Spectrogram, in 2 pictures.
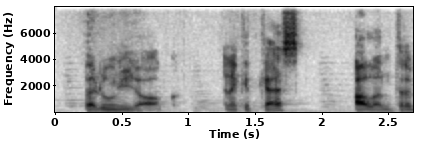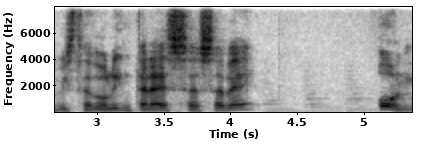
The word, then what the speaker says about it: casa: amb mi: casa, metgessa, casa, metgessa. Casa. Metgessa. Ho heu vist? Si ho heu fet bé, haureu notat que quan pronuncieu la essa de <i>casa</i> el coll vibra, cosa que no passa a <i>metgessa</i>.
